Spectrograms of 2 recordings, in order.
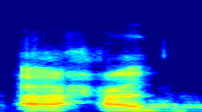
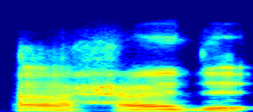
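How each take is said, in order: First: The final consonant is held with a pause. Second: The final consonant bounces out immediately. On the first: The speaker calls it wrong. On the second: The speaker calls it right. "Tapi langsung memantul"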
